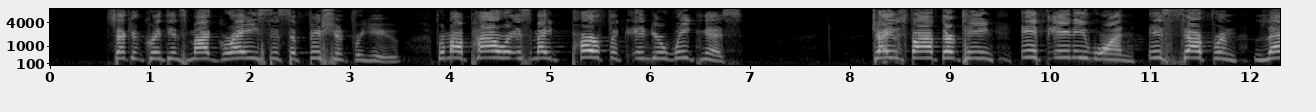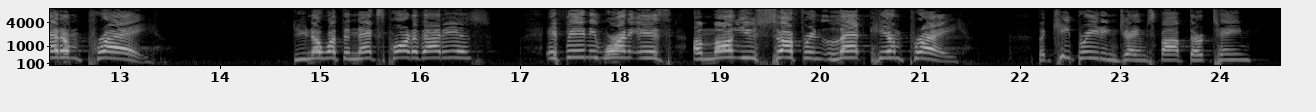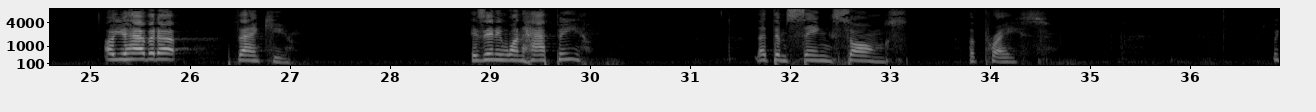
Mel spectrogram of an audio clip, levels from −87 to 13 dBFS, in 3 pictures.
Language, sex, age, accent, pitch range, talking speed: English, female, 50-69, American, 250-335 Hz, 110 wpm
